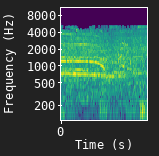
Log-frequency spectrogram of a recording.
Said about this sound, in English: Got a nice round of applause by the fans over here.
